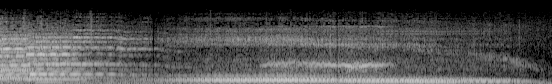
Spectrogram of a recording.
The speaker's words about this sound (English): Stopping the car here, Dr. Christian. There isn't a house in sight.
